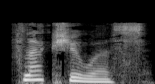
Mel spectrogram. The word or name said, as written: flexuousness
